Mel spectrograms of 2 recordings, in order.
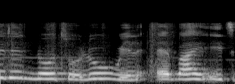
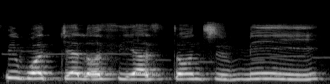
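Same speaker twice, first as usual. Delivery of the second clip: crying; 5 semitones higher than usual. Acted. Tayo cries in remorse.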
